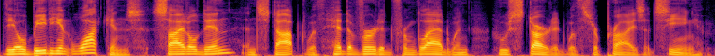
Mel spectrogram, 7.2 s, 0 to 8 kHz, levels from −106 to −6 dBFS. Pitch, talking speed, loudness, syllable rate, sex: 105 Hz, 160 wpm, -21 LUFS, 4.4 syllables/s, male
